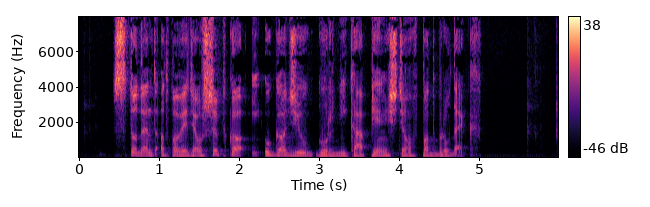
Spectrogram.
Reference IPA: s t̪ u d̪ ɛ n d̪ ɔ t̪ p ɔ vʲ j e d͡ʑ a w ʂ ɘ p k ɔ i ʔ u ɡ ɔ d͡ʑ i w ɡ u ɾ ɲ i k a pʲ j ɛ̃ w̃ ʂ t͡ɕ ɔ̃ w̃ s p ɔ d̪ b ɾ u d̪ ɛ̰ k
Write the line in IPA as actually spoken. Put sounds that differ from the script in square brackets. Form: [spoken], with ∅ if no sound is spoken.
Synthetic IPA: s t̪ u d̪ ɛ n [t̪] ɔ t̪ p ɔ vʲ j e d͡ʑ a w ʂ ɘ p k ɔ i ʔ u ɡ ɔ d͡ʑ i w ɡ u ɾ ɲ i k a pʲ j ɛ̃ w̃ [ɕ] t͡ɕ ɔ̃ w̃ [f] p ɔ d̪ b ɾ u d̪ ɛ̰ k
